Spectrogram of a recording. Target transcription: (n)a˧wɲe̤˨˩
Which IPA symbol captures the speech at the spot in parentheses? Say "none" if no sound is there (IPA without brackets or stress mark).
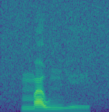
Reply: m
